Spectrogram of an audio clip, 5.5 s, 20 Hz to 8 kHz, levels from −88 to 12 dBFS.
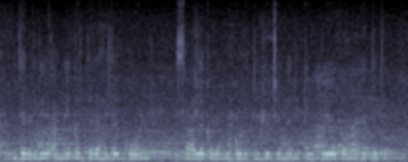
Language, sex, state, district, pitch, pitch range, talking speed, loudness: Kannada, female, Karnataka, Chamarajanagar, 230 Hz, 225-235 Hz, 75 wpm, -22 LUFS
